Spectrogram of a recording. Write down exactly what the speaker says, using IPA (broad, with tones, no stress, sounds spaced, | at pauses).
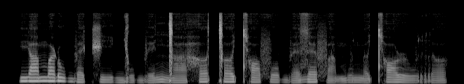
j a˦ m ʌ˦ ɽ u˧ b ɛ˨ t͡ʃ i˨ ɟ u˨ b e˨˦ ŋ͡ǀ a˨ h ʌ˦ ǀ ʌ˦ cʰ ɒ˦ f o˦ b ɛ˨˦ z ɛ˦ f a˨ m u˧ n ʌ˨ cʰ ɒ˦ ɹ u˧ r ʌ˦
